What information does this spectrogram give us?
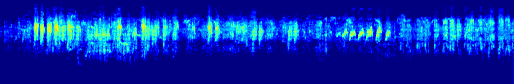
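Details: A common house martin (Delichon urbicum) gives a dry, rapid, chirruping twitter, a steady run of scratchy high notes with brief louder bursts, and no other sounds intrude.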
